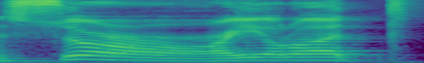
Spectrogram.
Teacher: आइन को middle throat और स्ट्रेस के साथ पढ़ना है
